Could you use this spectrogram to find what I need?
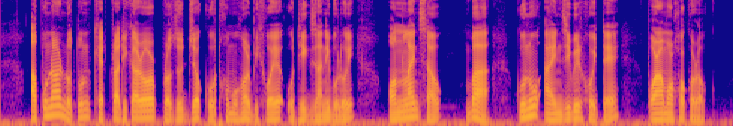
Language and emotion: Assamese, neutral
